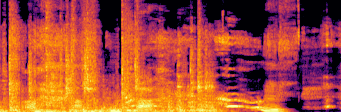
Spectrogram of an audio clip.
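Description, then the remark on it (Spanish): Heavy thuds and splintering cracks of wood as Calimán forces open a wooden door locked from the inside with two or three mighty shoves, ending in a brief creaking groan. “Y después de dos o tres formidables empujones, la puerta cede con un chasquido de madera rota.”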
